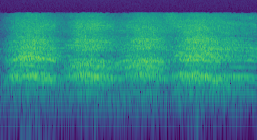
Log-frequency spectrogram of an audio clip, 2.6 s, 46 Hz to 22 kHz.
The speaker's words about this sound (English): Reformasi, or reform, chants the crowd of thousands rallying outside Malaysia's high court. It's January 9th, and the crowds are awaiting the verdict in the trial of opposition leader Anwar Ibrahim.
